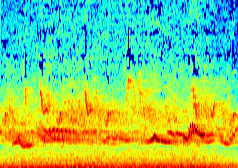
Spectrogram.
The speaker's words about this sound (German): Vogelgezwitscher ist deshalb besser zu hören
